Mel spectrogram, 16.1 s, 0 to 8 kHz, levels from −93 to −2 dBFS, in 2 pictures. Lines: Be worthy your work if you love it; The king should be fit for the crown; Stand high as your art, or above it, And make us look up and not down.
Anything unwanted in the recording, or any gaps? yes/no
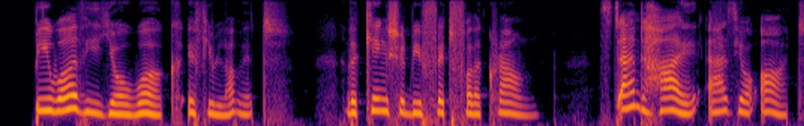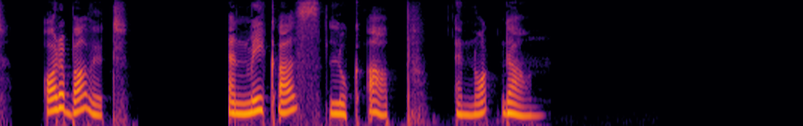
no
